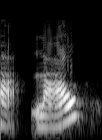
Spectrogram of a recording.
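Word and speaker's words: 老虎: เสือ นั่น เอง นะ คะ ออก เสียง ว่า เล่า ฮู ล่า ฮู นัก เรียน ออก แจ้ง ตาม เรา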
